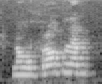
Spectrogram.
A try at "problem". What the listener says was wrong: Let's make sure that when we pronounce that word, instead of saying problem and rolling that R, we say problem. Problem. Let's practice the sound Problem. Okay, instead of pro, okay, we want to say problem. Okay, problem.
